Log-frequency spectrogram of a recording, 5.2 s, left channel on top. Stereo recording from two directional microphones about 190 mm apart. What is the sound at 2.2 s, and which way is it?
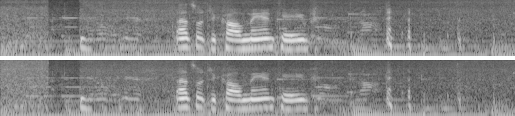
Speech, 20° left (ahead or behind).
